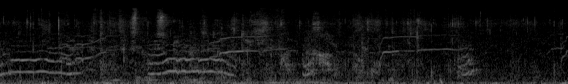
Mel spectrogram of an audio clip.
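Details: Giving birth to puppies, the Miniature Pinscher Mirella produces a run of wavering whines that rise and fall in pitch, fading toward the end, with a few thin higher squeaks.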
